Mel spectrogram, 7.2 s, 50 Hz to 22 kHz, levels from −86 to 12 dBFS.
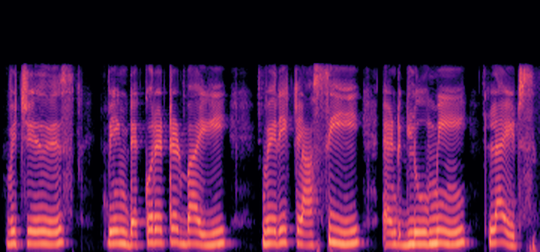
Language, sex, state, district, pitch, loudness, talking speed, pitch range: English, female, Odisha, Malkangiri, 190 Hz, -14 LUFS, 85 wpm, 185-205 Hz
